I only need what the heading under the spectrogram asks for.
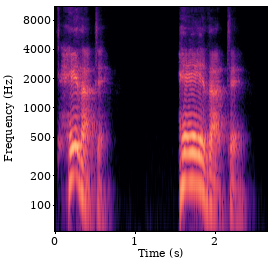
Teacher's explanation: So it's quédate. And you have to put the emphasis on the third to last syllable when that extra te is attached. And that's why you have that accent mark there.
